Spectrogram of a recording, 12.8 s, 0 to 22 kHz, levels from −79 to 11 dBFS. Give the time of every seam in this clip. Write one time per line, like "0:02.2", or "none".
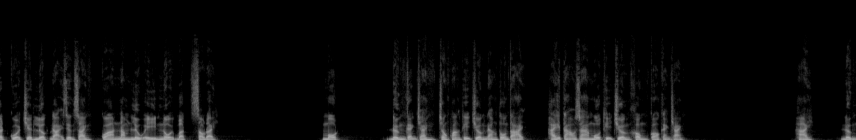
none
